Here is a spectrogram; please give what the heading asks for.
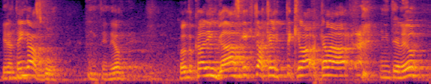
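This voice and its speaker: A man with a fairly high voice teaches a Bible class as pastor, blunt and teasing. His voice rings through a roomy church hall, with a faint hiss beneath it. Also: brisk, a bit bright. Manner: blunt, teasing, addresses listeners by name.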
